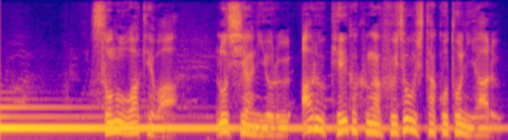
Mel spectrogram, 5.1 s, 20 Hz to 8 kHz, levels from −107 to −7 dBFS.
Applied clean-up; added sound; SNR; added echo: neural mask model RNNoise.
